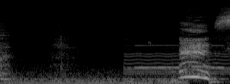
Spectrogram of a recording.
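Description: A steady musical chord comes in just past halfway, and near the end a person lets out a short, loud vocal cry.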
